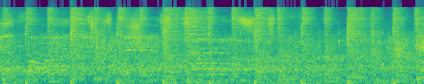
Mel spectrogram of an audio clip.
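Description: Loud background music with a steady beat, about two beats a second.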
